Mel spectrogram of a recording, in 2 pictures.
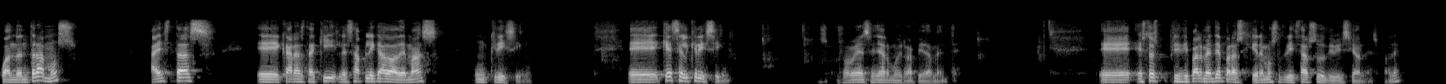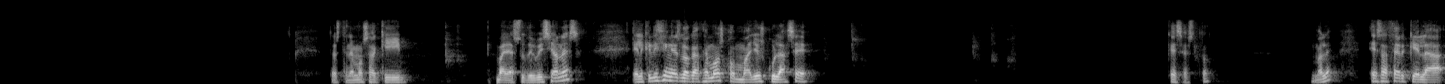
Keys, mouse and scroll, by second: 0.8 shift+middle click, 5.4 shift+middle click, 6.5 Tab, 6.6 shift+middle click, 7.7 KP_7, 8.1 shift+a, 9.5 middle click, 9.8 g, 10.6 shift+middle click, 11.2 middle click, 11.9 middle click, 11.9 scroll down 1, 12.5 shift+middle click, 13.6 click, 14.9 click, 19.0 Tab, 19.8 ctrl+Tab, 20.7 right click, 21.2 shift+middle click, 23.0 a, 23.9 right click, 24.5 shift+e, 26.6 shift+middle click, 28.6 right click.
